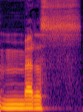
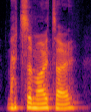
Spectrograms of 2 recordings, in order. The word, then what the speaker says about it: Matsumoto: Well, Japanese wrestling royalty Meiko Satomura and Hiroyo Matas- Matsumoto.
